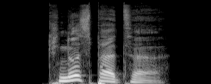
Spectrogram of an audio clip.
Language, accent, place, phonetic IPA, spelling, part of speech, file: German, Germany, Berlin, [ˈknʊspɐtə], knusperte, verb, De-knusperte.ogg
- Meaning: inflection of knuspern: 1. first/third-person singular preterite 2. first/third-person singular subjunctive II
